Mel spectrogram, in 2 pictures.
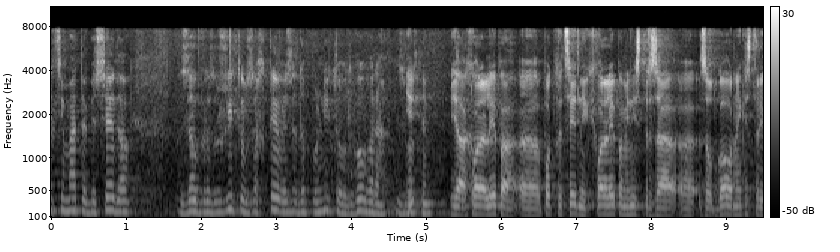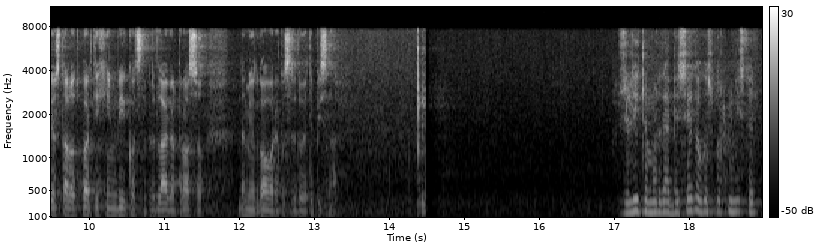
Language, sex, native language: Slovenian, male, Slovenian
